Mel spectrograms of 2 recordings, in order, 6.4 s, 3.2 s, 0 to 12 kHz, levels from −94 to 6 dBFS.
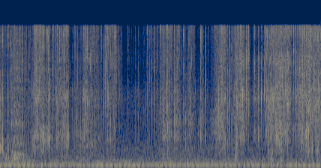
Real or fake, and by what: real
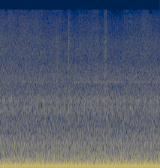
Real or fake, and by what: real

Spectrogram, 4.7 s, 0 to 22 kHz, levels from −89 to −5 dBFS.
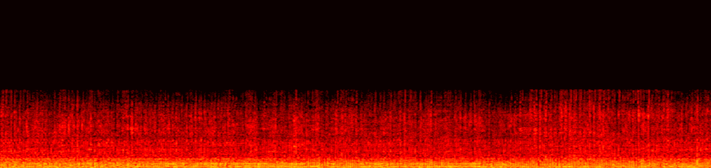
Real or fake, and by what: fake, vocoder, Vocos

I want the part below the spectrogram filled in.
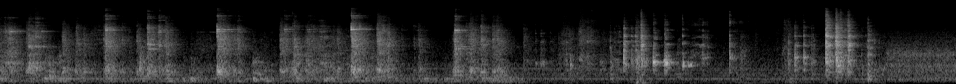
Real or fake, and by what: real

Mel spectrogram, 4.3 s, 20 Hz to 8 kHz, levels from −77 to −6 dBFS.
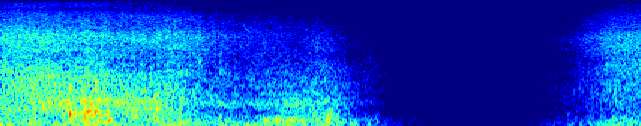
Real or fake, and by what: real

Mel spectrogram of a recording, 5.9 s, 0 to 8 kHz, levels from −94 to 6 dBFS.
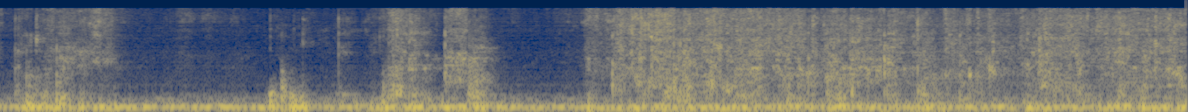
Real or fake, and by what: fake, vocoder, HiFi-GAN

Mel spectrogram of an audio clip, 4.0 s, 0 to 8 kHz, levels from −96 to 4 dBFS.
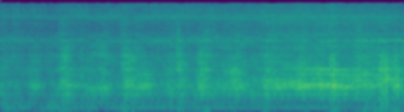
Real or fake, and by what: fake, vocoder, WaveNeXt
